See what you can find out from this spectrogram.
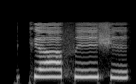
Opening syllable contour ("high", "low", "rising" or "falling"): high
